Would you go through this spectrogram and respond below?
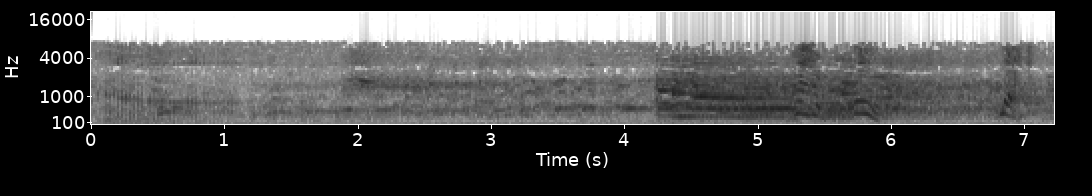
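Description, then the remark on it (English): Church bells ring out suddenly partway through, a loud, clanging wash of overlapping tones that swells and lingers over a murmur of voices. “what's that dreadful noise? The bells, Bishop.”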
